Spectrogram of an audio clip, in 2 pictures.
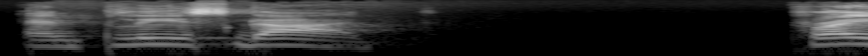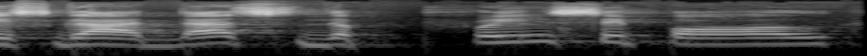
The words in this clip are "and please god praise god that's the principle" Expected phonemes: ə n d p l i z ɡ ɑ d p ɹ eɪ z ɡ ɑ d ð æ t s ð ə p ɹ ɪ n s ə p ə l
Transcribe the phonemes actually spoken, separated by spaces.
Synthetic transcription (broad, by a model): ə n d p l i s ɡ ɑ d p ɹ eɪ s ɡ ɑ d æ t s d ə p ɹ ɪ n s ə p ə l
